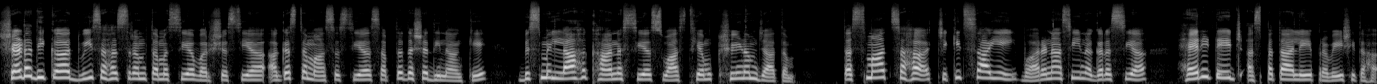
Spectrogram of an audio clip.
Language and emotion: Sanskrit, neutral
